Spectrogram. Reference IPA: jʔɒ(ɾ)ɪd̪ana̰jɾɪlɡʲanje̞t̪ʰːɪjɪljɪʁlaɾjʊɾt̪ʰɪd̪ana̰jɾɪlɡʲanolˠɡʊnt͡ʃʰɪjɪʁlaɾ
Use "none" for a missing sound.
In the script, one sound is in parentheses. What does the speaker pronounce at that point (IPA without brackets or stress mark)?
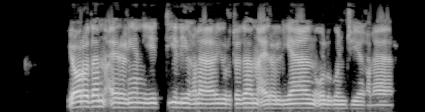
ɾ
